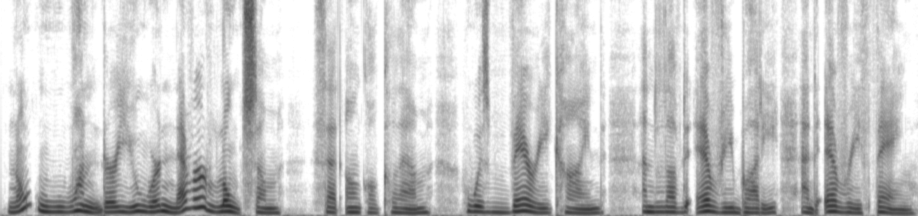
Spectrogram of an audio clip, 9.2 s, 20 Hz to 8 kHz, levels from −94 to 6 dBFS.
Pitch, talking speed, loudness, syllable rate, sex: 185 Hz, 120 wpm, -20 LUFS, 4.5 syllables/s, female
